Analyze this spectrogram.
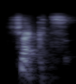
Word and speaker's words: checked: And actually, it's going to have a T sound at the end, even though I write ED. So ready? Listen and say, checked up on. Checked. Get that T sound.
